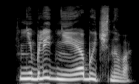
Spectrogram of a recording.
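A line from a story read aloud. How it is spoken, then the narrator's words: Snorting. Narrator (Russian): фыркнула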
